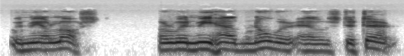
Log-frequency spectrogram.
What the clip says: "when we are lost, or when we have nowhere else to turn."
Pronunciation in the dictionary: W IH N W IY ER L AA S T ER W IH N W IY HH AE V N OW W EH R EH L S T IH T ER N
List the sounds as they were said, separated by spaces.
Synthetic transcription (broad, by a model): W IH N W IY ER L AA S T ER W IH N W IY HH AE V N OW W EH R EH L S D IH T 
